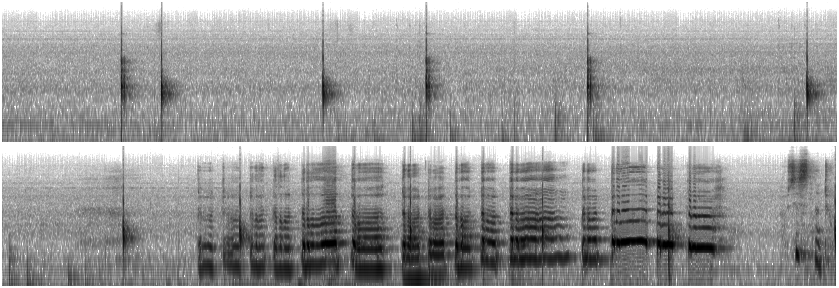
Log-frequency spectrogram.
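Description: Online chess move sound effects: about seven short plops at uneven gaps over the first twelve seconds, one for each move played on the board. Then, for about the last six seconds, a man hums a wordless tune.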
